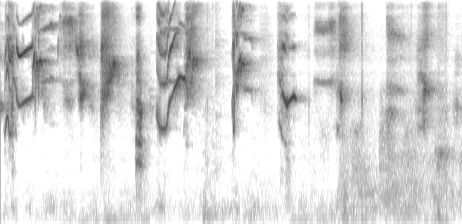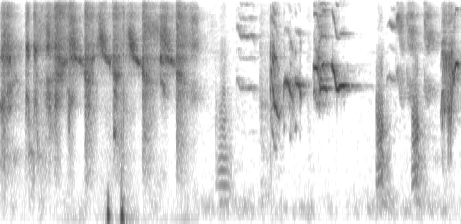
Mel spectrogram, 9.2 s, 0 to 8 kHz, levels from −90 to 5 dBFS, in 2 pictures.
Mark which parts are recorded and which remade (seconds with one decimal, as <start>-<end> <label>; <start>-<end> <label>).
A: 0.0-0.6 recorded; 0.6-1.5 remade; 1.5-2.6 recorded; 2.6-6.6 remade; 6.6-9.2 recorded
